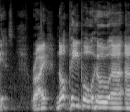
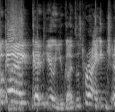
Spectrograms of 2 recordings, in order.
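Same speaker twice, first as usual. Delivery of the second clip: laughing disbelief; 8 semitones higher, slower than usual. Retold or imitated. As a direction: laugh it out at these oddballs. Laughing at weirdos mad at Tennant.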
